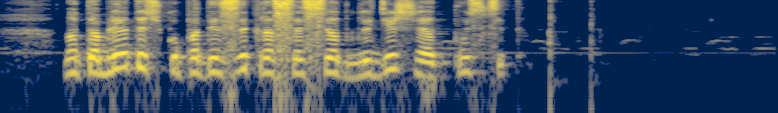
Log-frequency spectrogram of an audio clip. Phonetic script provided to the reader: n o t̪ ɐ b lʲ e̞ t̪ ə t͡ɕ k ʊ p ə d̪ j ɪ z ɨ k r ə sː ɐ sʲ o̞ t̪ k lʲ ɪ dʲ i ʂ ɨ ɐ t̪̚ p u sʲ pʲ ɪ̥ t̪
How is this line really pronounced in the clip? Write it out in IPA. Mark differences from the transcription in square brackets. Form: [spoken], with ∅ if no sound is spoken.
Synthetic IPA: n o t̪ ɐ b lʲ e̞ t̪ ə t͡ɕ k ʊ p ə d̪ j ɪ z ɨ k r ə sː ɐ sʲ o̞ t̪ [ɡ] lʲ ɪ dʲ i ʂ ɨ ɐ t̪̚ p u sʲ [tʲ] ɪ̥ t̪

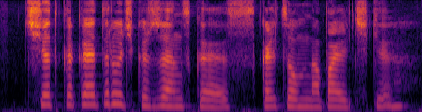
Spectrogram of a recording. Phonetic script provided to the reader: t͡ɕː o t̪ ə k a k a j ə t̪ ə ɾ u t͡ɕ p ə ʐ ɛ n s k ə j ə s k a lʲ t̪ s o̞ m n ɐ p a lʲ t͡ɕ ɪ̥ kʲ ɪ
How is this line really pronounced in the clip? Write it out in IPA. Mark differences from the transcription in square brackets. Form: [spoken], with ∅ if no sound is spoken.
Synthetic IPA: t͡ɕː o t̪ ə k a k a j ə t̪ ə ɾ u t͡ɕ [k] ə ʐ ɛ n s k ə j ə s k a lʲ t̪ s o̞ m n ɐ p a lʲ t͡ɕ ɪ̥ kʲ ɪ

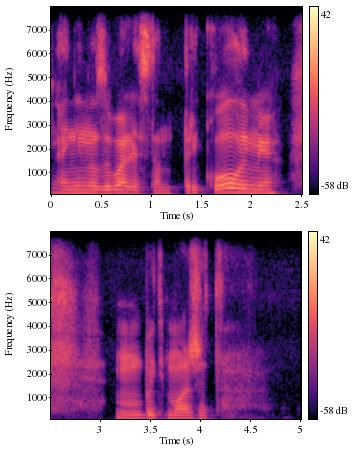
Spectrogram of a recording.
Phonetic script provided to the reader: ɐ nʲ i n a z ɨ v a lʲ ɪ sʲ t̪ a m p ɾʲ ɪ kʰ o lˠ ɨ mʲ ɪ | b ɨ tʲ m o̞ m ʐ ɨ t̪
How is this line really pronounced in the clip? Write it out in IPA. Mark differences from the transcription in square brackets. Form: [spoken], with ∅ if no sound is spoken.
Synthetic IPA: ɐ nʲ i n [ə] z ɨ v a lʲ ɪ sʲ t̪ a m p ɾʲ ɪ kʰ o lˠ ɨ mʲ ɪ | b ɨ tʲ m o̞ [∅] ʐ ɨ t̪

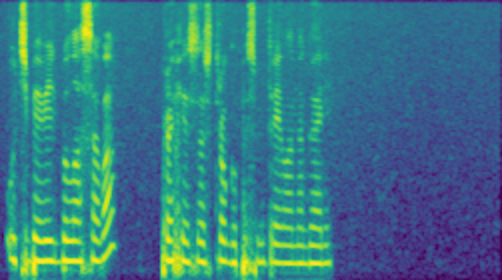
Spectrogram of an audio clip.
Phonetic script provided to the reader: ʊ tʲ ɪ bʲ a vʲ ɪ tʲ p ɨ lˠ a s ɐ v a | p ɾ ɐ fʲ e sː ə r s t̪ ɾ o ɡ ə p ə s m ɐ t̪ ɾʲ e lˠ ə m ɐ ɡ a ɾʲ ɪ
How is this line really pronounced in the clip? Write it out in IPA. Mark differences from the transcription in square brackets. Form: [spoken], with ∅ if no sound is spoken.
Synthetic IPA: ʊ tʲ ɪ bʲ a vʲ ɪ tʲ [b] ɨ lˠ a s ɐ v a | p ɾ ɐ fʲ e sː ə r s t̪ ɾ o ɡ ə p ə s m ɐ t̪ ɾʲ e lˠ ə [n] ɐ ɡ a ɾʲ ɪ

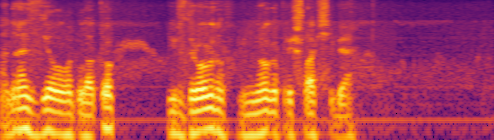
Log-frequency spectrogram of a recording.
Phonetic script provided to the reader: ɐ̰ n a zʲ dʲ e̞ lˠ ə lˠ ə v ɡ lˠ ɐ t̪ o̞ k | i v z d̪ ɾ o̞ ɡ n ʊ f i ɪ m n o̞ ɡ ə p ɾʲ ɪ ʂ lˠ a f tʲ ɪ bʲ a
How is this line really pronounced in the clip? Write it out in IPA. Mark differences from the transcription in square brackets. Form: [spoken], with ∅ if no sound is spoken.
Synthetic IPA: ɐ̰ n a zʲ dʲ e̞ lˠ ə lˠ ə [∅] ɡ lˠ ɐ t̪ o̞ k | i v z d̪ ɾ o̞ ɡ n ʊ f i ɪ m n o̞ ɡ ə p ɾʲ ɪ ʂ lˠ a f [sʲ] ɪ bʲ a

